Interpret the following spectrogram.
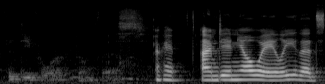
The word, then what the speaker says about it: Danielle Whaley: uh last first name last name how to spell it and then what you're involved in like this 54 Film Fest okay I'm Danielle wayy that's d a n i i e l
